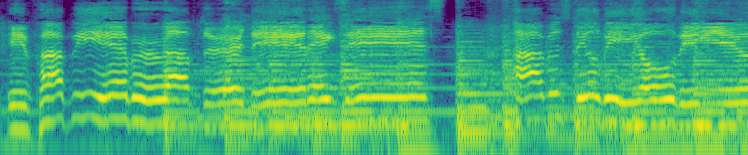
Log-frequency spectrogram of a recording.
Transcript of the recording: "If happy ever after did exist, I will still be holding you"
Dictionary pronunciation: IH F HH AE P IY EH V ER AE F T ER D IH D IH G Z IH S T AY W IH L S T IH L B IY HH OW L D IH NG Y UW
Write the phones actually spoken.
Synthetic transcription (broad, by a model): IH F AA B IY EH V ER AE F T ER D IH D IH G Z IH S T AY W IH S T IH L B IY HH OW L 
